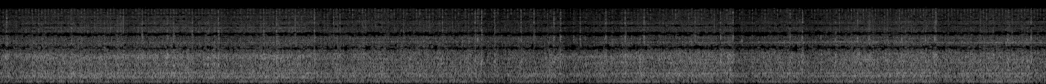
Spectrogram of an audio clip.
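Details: 1995 Mercury Mystique petrol engine idling with a busy, hissy rattle and faint knocking; the owner suspects the timing belt, but the cause is unconfirmed.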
